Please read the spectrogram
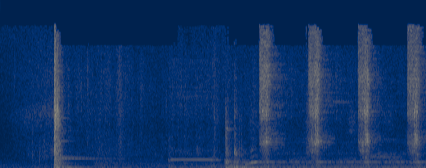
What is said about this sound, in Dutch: Maar ze hebben ook nieuwe machines en dan kan je ook de dikte van je plak bepalen bij de bakker. En die klinkt zo.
